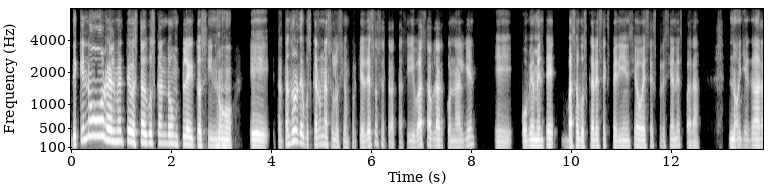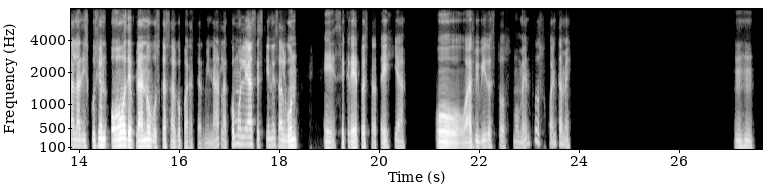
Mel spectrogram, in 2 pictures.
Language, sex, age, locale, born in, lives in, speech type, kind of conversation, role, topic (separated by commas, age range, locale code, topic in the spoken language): Spanish, male, 50-54, es-MX, Mexico, Mexico, conversation, podcast, host, ¿Cómo puedes expresar tus necesidades sin pelear?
